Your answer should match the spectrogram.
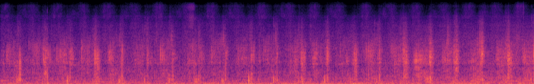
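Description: Footsteps crunching on a snow-covered sidewalk at a steady walking pace, about two steps a second, over a steady low rumble.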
